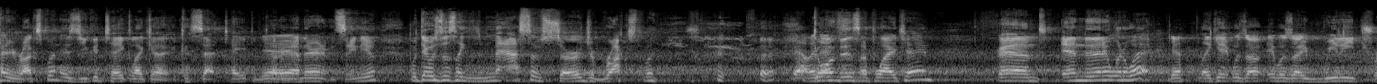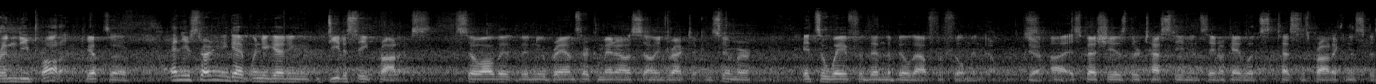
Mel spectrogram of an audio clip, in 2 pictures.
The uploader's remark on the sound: on the set of FreightWaves LIVE in Chicago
